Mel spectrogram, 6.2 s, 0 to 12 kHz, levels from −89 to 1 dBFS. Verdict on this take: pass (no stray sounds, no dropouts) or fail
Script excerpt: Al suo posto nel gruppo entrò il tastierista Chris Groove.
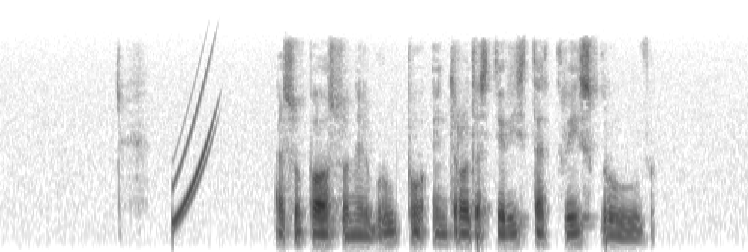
fail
